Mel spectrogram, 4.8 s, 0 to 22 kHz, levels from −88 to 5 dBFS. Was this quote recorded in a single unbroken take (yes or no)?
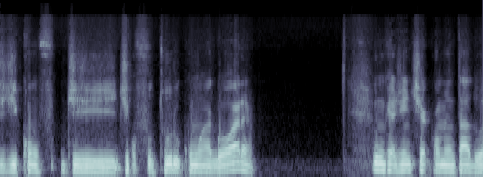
no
